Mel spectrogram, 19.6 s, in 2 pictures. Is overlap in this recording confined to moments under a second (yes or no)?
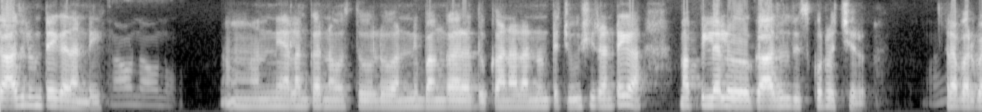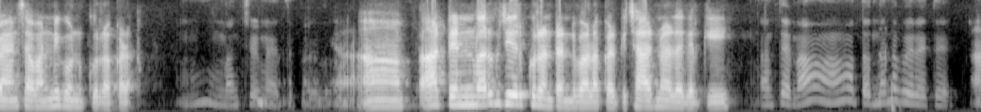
yes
